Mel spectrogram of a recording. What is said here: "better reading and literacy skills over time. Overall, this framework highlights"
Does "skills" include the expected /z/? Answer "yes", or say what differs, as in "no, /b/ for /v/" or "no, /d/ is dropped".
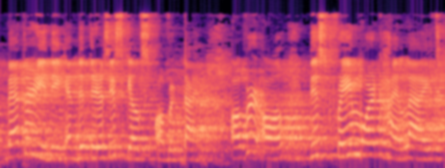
no, /s/ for /z/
